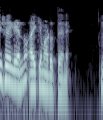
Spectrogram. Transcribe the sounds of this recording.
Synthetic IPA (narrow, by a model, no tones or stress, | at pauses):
iʃ̬ɐjlijɐnːuʔɐjkemaːɽut̪ːe̞ːne | n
